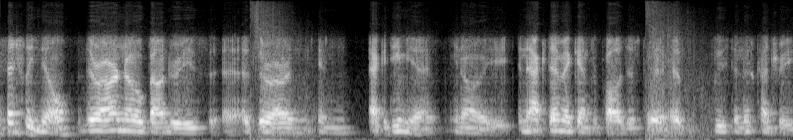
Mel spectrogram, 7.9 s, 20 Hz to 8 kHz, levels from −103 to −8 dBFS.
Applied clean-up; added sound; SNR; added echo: neural separator model SepFormer DNS4.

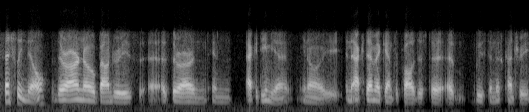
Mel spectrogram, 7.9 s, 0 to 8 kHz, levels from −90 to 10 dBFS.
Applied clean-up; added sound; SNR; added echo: none; none; none; none.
